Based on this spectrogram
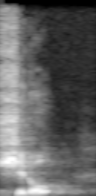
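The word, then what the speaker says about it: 白: And so the pronunciation here is shiro and aka.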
